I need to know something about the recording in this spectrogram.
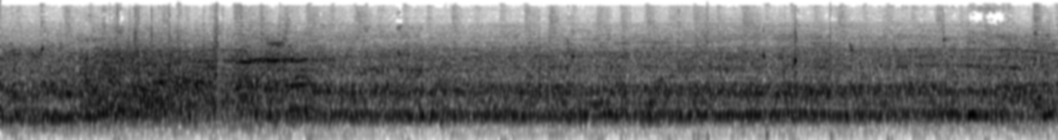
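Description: Arena crowd noise during live basketball play: a steady hum of voices, with a basketball bouncing on the hardwood court.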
